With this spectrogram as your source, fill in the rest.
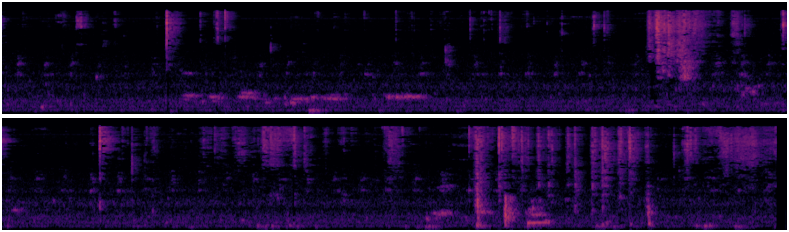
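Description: Small metal parts click and scrape between fingers.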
